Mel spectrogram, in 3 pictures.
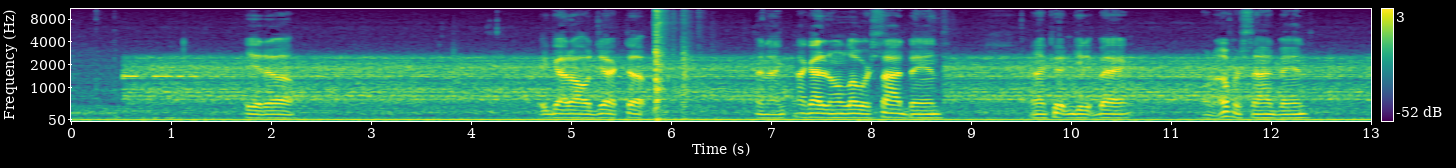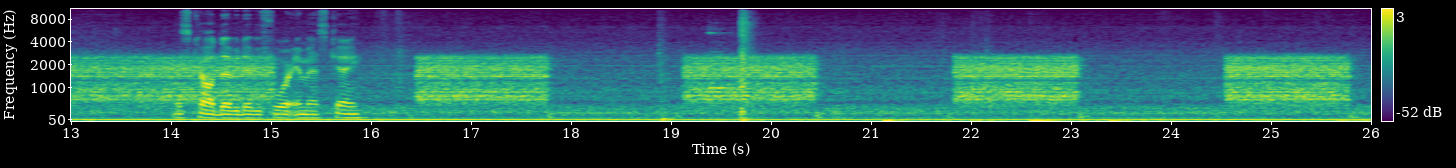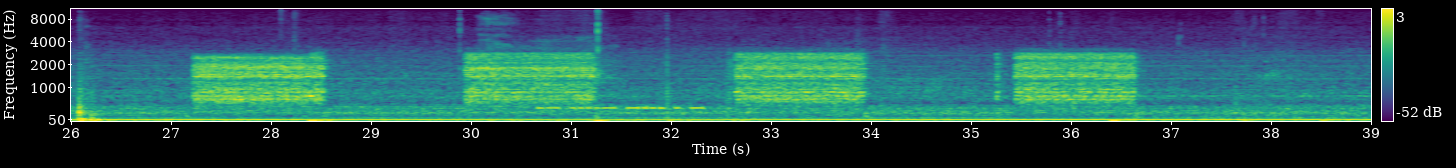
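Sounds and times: steady low hum: 0:00.0 - 0:39.0.

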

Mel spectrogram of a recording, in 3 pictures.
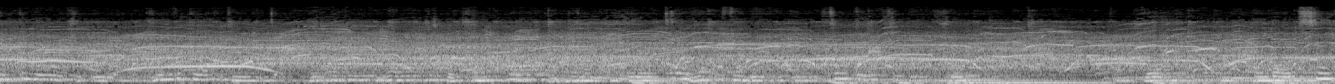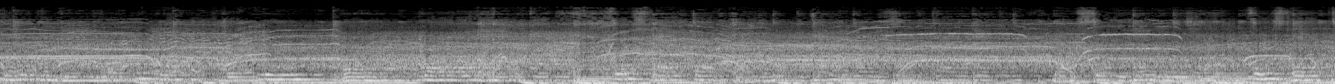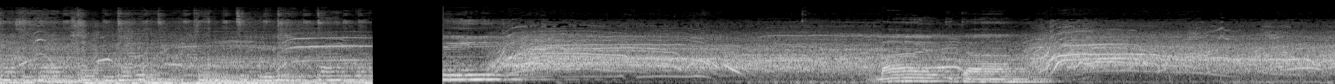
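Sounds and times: man singing into a microphone: 0:00.0 - 0:30.4, 0:31.1 - 0:32.9, 0:35.4 - 0:37.2
backing track with heavy bass: 0:05.7 - 0:30.4.

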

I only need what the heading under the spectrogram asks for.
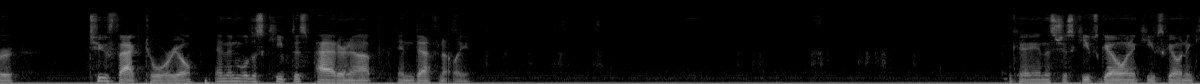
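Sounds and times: steady low hum: 0:00.0 - 0:12.0
marker scratching on paper: 0:04.5 - 0:06.2, 0:06.8 - 0:10.0.

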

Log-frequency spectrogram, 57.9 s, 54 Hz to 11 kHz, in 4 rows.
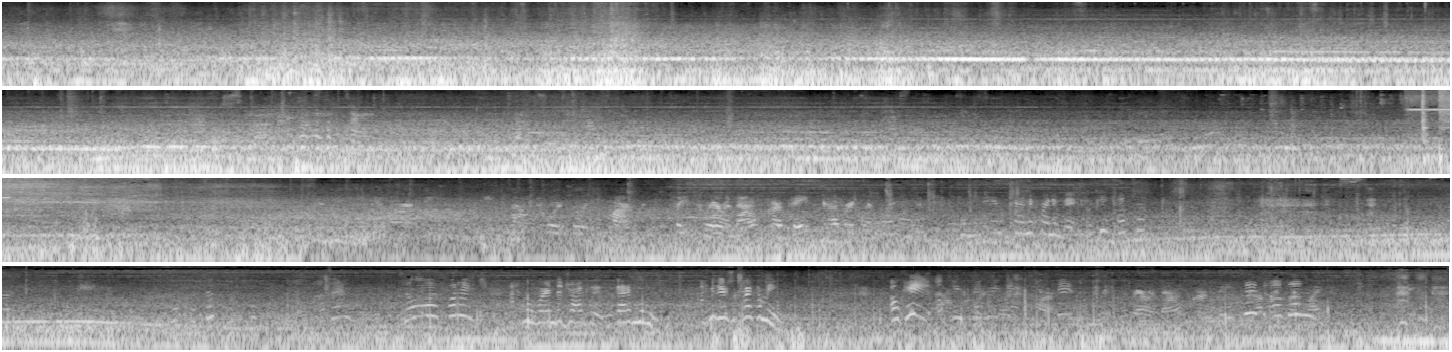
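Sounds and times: bus engine and road rumble: 0:00.0 - 0:57.9.

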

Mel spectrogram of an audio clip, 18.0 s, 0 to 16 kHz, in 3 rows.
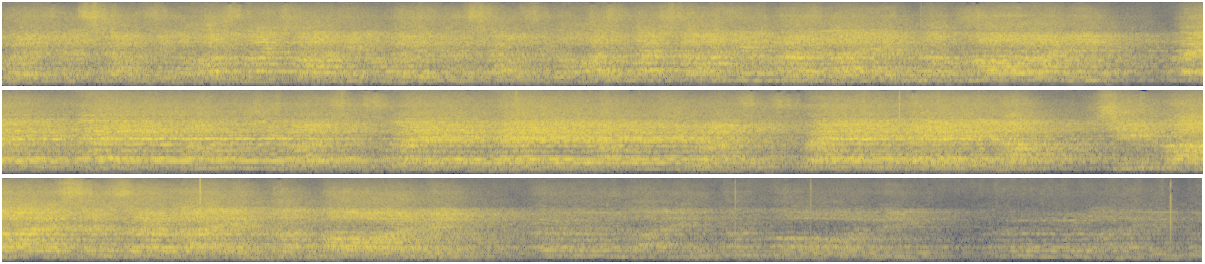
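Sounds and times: choir singing: 0:00.0 - 0:18.0.

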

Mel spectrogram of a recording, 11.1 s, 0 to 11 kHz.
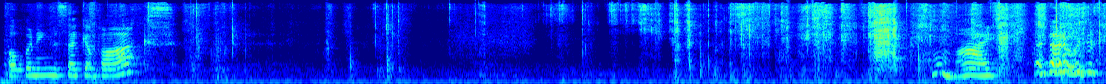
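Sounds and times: cardboard box tearing: 0:06.1 - 0:11.0.

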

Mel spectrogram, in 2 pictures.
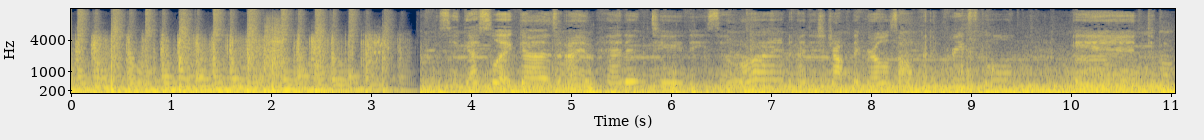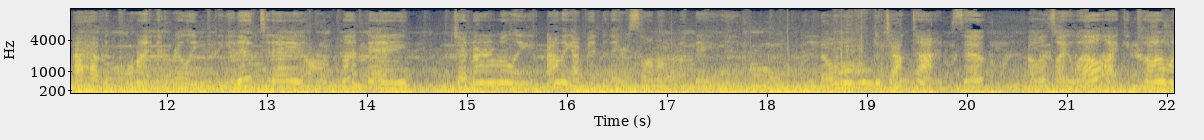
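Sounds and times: road and engine noise: 0:03.4 - 0:22.0
woman talking: 0:03.7 - 0:22.0.

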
